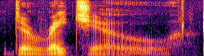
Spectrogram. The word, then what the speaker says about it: derecho: So the weather word, Stormdar weather word of the week this week is derecho. – Derecho. And there's three ways to pronounce this word, but we're going with derecho. Derecho? – Yeah.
